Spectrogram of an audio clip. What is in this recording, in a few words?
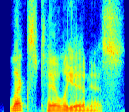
"lex talionis", American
